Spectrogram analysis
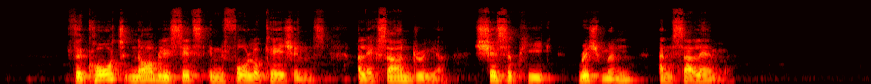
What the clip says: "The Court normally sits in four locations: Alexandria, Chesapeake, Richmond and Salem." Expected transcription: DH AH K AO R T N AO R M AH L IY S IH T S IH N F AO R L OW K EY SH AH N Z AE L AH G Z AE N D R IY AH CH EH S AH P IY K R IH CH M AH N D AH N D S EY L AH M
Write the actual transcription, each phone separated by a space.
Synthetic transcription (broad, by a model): DH AH K AO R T N AO M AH L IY S IH T S IH N F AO L OW K EY SH AH N Z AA L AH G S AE N D R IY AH SH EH S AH P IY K R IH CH M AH N AH N S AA L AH M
